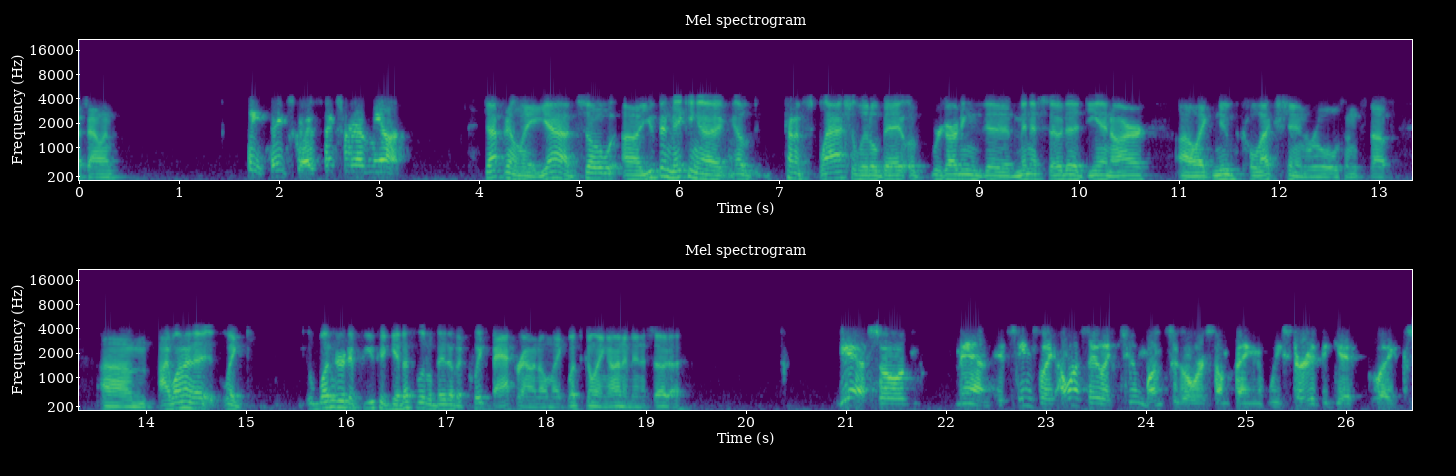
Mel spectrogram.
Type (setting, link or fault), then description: link, phone line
